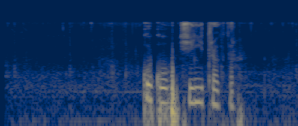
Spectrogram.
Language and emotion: Russian, neutral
